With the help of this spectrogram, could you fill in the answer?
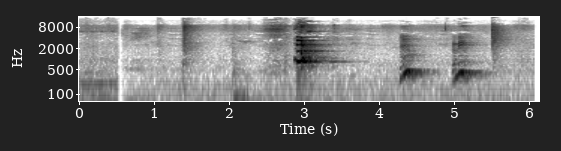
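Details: Three-month-old Labrador Retriever puppy giving a few short, sharp barks, with one louder bark near the middle followed by two quicker ones, spaced by brief pauses; some faint background noises between them.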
